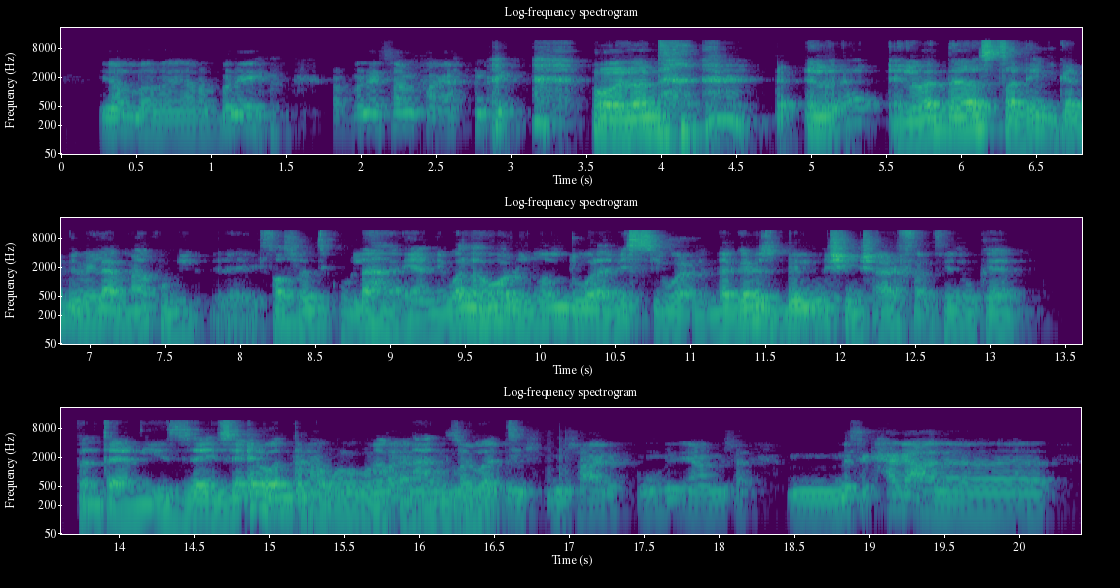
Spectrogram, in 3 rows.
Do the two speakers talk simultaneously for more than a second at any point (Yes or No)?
Yes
